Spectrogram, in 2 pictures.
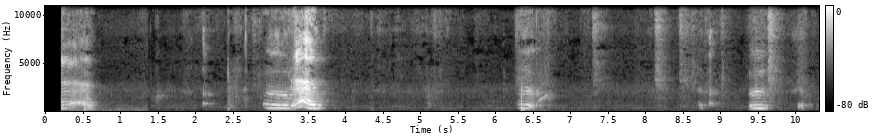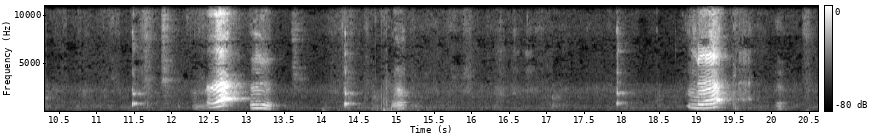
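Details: An infant, one of twins, with hiccups that won't stop: repeated sharp little hiccup catches with soft babbling and cooing in between.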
